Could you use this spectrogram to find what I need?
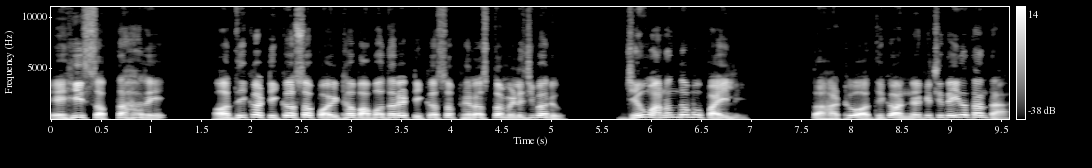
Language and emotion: Odia, happy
